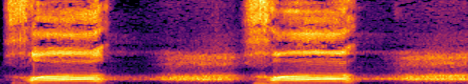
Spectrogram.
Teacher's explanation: خا کو پر کرتے ہوئے جڑ زبان کو آپ اوپر اٹھائیں گے تو خا ادا ہوگا، یعنی خا پر پڑھا جائے گا. · حلق کے اوپر والے حصے سے ادا ہوتا ہے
